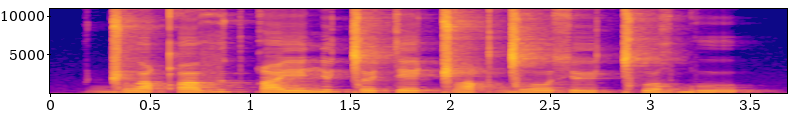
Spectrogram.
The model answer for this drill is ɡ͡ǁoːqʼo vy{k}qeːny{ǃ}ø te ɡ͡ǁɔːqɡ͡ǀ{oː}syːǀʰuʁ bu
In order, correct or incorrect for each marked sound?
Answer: correct, incorrect, correct

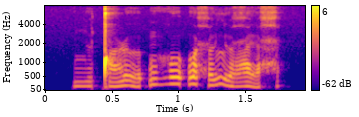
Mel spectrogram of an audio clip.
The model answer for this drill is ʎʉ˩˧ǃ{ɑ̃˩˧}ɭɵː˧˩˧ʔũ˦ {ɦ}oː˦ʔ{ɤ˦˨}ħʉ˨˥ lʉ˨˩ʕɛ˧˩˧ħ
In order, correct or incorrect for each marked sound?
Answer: correct, correct, incorrect

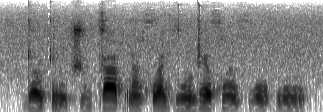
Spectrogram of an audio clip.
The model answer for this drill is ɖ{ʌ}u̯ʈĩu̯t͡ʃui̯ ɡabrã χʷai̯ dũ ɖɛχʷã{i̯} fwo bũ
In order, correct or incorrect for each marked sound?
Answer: correct, incorrect

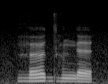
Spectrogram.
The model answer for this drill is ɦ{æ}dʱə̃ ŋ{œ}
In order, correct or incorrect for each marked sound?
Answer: incorrect, incorrect

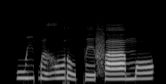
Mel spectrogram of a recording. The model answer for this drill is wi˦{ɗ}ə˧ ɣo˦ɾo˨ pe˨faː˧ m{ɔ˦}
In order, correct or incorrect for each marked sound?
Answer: incorrect, correct

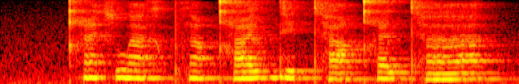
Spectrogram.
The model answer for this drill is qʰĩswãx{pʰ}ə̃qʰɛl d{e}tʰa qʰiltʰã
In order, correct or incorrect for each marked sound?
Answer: correct, correct

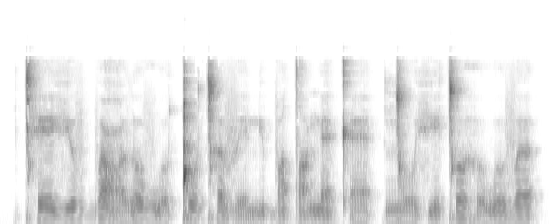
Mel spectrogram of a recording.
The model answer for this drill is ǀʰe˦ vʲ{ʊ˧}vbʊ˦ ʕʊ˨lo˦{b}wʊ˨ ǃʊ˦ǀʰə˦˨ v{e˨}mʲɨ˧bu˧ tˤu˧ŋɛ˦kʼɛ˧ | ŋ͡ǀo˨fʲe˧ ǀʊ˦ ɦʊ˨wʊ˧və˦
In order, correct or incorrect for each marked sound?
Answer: incorrect, incorrect, correct

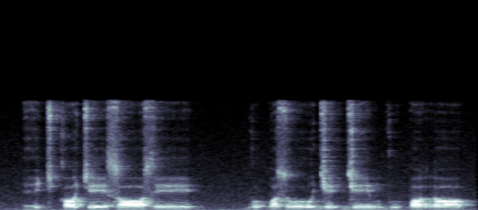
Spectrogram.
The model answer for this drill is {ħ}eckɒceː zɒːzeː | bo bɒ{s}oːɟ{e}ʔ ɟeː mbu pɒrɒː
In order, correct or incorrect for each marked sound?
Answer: incorrect, incorrect, incorrect

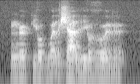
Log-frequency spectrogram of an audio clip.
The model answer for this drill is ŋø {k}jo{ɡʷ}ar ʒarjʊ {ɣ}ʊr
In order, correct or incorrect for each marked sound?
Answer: correct, correct, correct

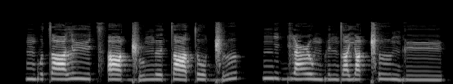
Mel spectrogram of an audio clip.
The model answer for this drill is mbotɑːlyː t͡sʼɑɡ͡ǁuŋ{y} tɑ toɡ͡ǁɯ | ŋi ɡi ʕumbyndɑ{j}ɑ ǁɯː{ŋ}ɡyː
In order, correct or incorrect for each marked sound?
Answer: incorrect, correct, correct

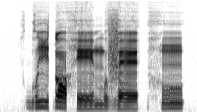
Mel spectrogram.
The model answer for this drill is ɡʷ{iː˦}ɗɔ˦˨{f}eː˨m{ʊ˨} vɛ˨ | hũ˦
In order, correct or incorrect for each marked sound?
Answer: correct, incorrect, correct

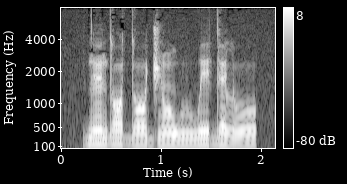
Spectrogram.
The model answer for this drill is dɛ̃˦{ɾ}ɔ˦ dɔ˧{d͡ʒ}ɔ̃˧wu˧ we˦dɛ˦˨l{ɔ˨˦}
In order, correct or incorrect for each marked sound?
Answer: incorrect, correct, incorrect

